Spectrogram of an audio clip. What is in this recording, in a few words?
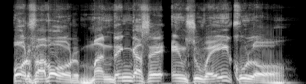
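Remain in Vehicle Spanish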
